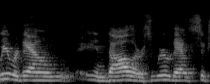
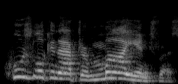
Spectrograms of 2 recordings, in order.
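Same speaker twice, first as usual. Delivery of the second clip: put-on New York accent, pitched up; 5 semitones higher than usual. Retelling what he asked the CFO during a meeting, put-on New York accent. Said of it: "I kind of put my New York accent on".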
